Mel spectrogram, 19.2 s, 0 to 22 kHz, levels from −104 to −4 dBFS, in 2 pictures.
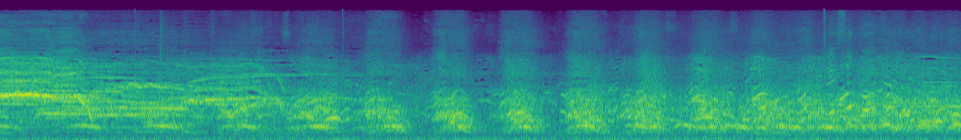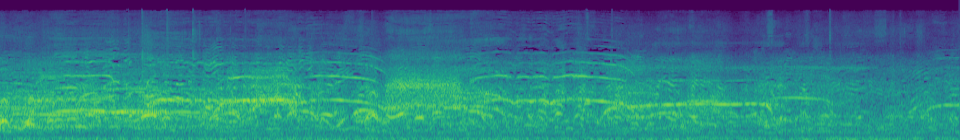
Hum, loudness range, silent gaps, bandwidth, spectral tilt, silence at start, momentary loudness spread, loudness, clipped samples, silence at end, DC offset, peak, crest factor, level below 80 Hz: none; 5 LU; none; 16 kHz; -4 dB/octave; 0 s; 8 LU; -24 LUFS; under 0.1%; 0 s; under 0.1%; -6 dBFS; 18 dB; -46 dBFS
